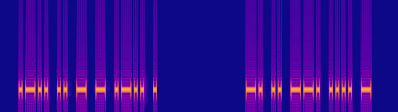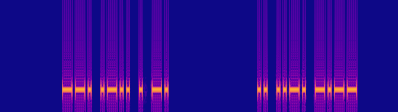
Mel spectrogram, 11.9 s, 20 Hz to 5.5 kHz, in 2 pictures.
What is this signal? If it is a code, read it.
Morse code, heard as a keyed tone, about 25 wpm, 550 Hz. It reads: LITTLE NIGHT GLEN IFY
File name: Ultimate Word List / 25WPM Ultimate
